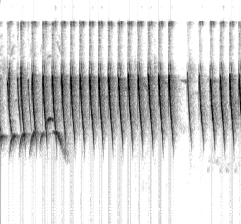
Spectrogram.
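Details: Male bar-winged prinia, singing to lure a female into breeding condition, delivers a rapid, even train of sharp high ticks over a faint lower whistled note at the start, pausing briefly before continuing.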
